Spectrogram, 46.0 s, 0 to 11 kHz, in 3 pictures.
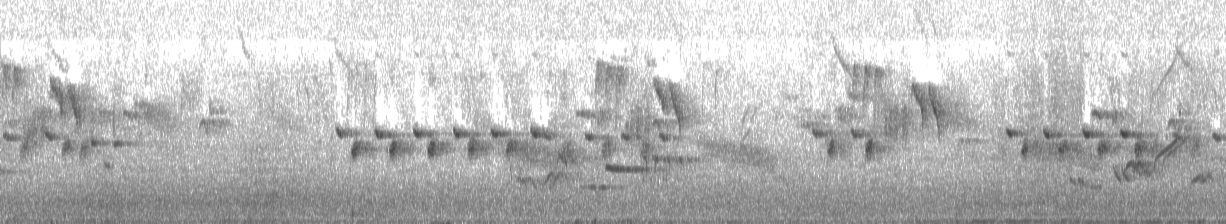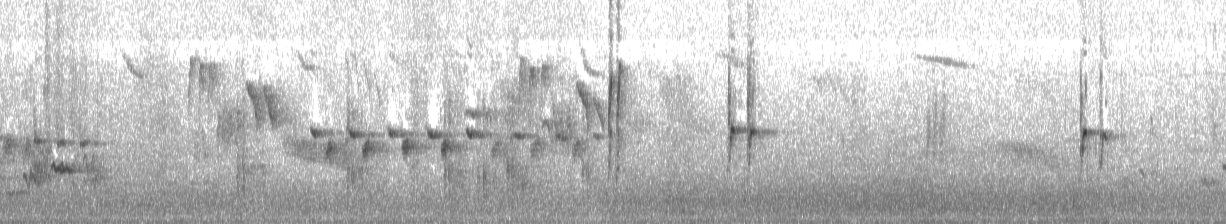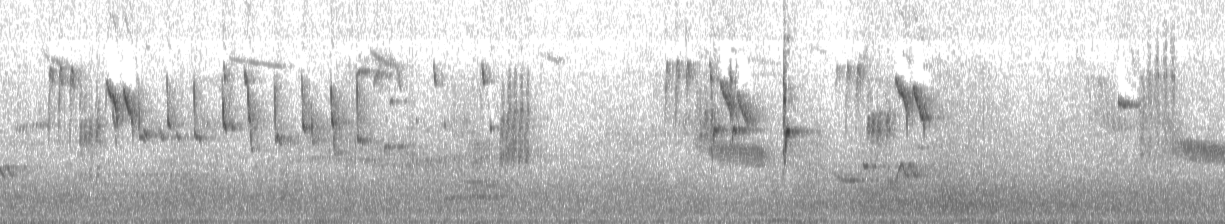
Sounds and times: Bird vocalization, bird call, bird song: 0:00.0 - 0:26.0, 0:26.8 - 0:37.7, 0:38.9 - 0:42.4, 0:44.2 - 0:45.9.

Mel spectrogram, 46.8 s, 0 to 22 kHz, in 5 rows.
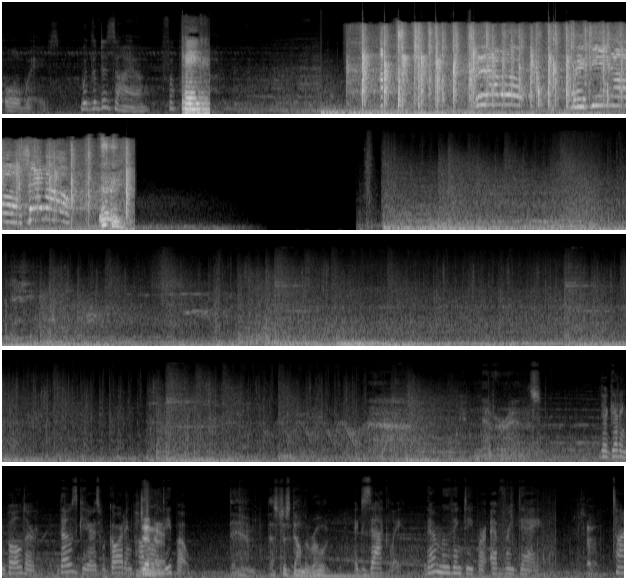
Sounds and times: Music: 0:00.0 - 0:11.4, 0:14.7 - 0:43.3
Speech: 0:37.1 - 0:40.2, 0:40.9 - 0:45.5.

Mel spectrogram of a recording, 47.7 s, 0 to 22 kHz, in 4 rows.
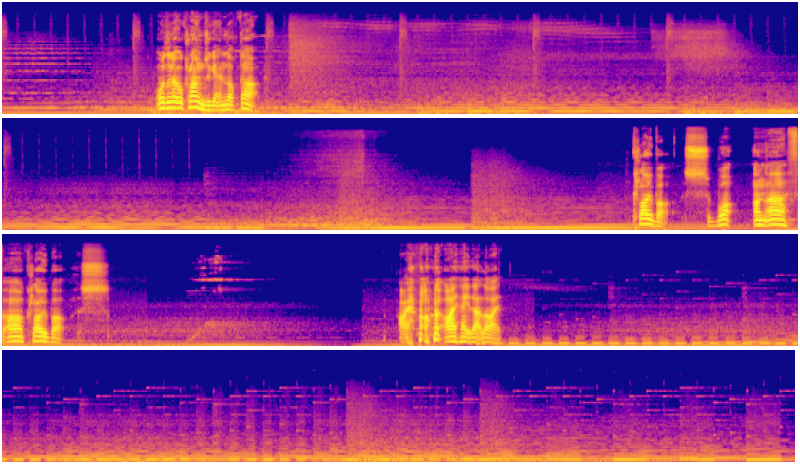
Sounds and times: Music: 0:00.0 - 0:47.7
Speech: 0:02.3 - 0:04.0, 0:21.4 - 0:25.6, 0:29.8 - 0:31.4.

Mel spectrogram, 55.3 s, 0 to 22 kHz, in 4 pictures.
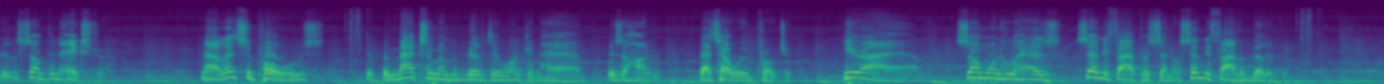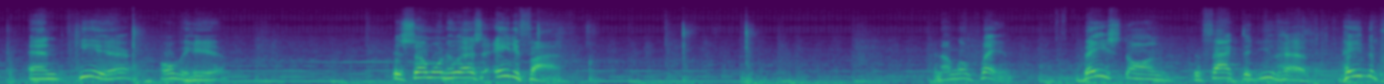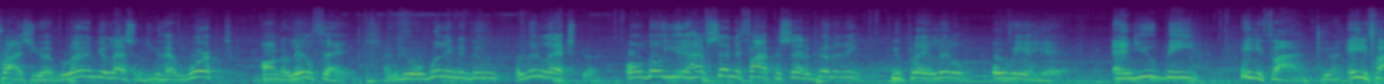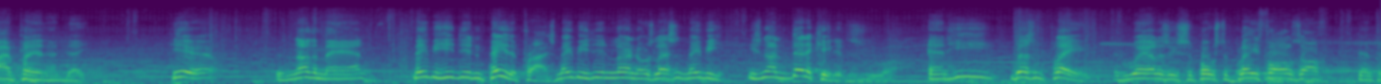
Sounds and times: Male speech, man speaking: 0:00.0 - 0:01.0, 0:02.0 - 0:12.9, 0:14.1 - 0:16.1, 0:17.8 - 0:19.5, 0:23.2 - 0:24.0, 0:24.7 - 0:42.4, 0:43.2 - 0:43.7, 0:44.3 - 0:55.3
Music: 0:00.0 - 0:55.3.

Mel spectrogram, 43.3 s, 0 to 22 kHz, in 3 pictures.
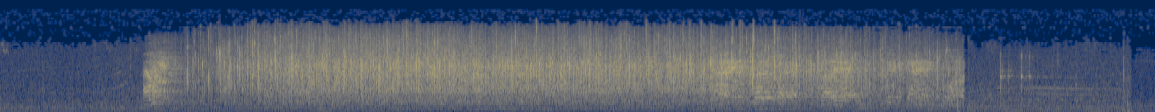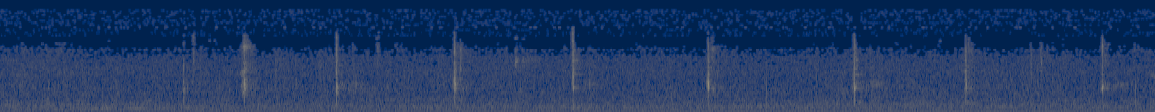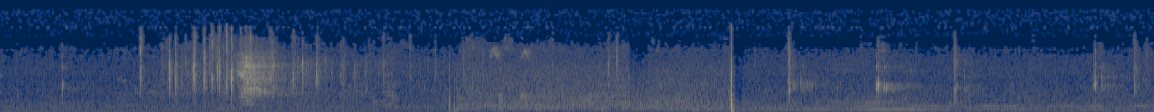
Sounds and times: Speech: 0:01.5 - 0:02.4, 0:08.8 - 0:12.1, 0:31.7 - 0:32.4.

